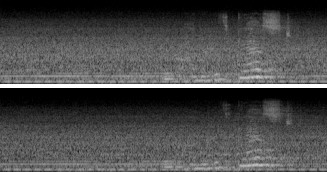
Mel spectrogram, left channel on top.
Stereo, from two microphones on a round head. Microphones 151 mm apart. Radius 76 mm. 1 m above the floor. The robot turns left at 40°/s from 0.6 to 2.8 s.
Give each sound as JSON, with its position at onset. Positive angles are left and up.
{"t": 1.6, "sound": "a woman speaking", "azimuth_deg": 65, "distance_m": 2.5}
